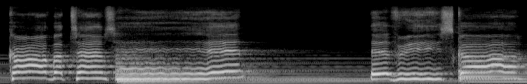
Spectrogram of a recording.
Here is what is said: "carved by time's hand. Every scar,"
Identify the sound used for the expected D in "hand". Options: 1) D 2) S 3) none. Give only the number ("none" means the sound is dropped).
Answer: 3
